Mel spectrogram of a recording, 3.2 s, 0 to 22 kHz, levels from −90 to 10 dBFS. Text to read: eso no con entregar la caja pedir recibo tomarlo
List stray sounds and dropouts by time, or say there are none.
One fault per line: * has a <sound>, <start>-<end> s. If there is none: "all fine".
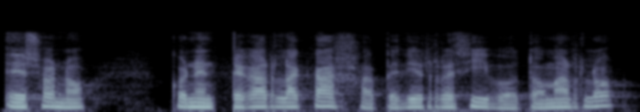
* has a dropout, 1.1-1.2 s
